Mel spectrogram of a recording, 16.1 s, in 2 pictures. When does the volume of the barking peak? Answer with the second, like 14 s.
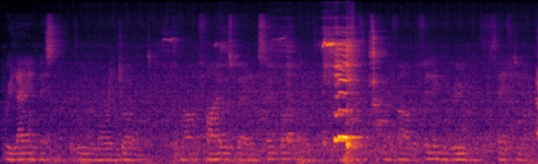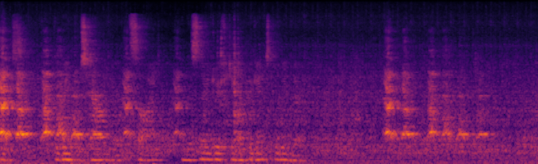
5 s.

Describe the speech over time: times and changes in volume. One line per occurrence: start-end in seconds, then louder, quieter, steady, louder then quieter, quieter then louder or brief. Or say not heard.
0.1-12.7 steady.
